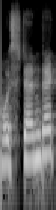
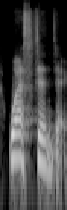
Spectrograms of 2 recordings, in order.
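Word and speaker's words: Woestendick: Now, I always mispronounce Cooper's last name. I call him Wendic. Is that right? Or is it West Indick? I always I want to give him Westick. West Indick.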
